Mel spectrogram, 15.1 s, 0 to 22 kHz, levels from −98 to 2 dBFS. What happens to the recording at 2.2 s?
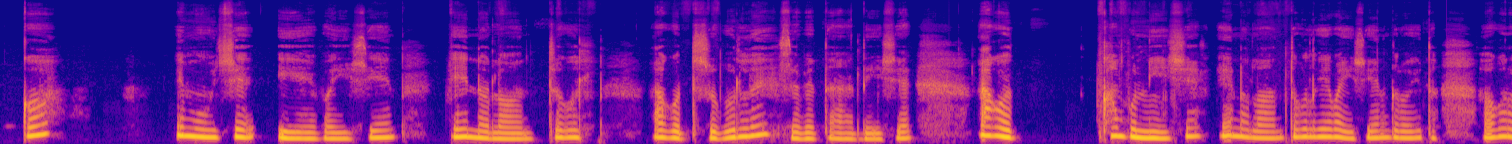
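Nothing goes wrong at 2.2 s; the speech runs on without a dropout, click or distortion at that point.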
